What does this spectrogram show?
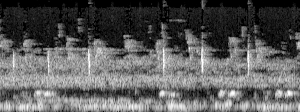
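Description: Birds chirping: short, high chirps repeat about once a second, with a lower two-part note recurring between them over a steady background hiss.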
